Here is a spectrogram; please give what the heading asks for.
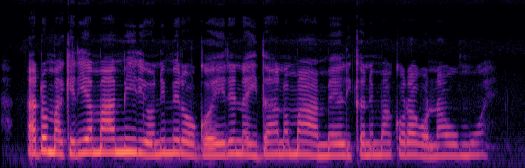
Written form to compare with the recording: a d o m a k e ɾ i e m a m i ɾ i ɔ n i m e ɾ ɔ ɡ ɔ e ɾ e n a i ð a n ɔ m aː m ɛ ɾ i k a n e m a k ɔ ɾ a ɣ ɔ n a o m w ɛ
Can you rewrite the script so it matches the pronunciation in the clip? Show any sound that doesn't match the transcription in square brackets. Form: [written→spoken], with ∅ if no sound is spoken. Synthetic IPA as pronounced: a d o m a k e ɾ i [e→a] m a m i ɾ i ɔ n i m e ɾ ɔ ɡ ɔ e ɾ e n a i ð a n ɔ m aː m ɛ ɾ i k a n e m a k ɔ ɾ a ɣ ɔ n a o m w ɛ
